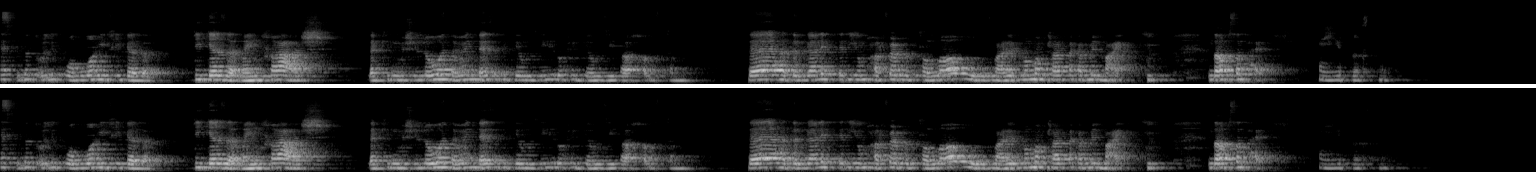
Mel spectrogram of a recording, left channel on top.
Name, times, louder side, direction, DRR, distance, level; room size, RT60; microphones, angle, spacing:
voice 1, 0.0-1.6 1.9-3.2 3.7-6.9 7.5-11.6 12.1-12.7, equal, ahead, 2 dB, 0.3 m, -26 dB
voice 2, 13.2-14.0, left 2 dB, 75° left, 9 dB, 0.3 m, -39 dB
3.7 x 2.7 x 2.6 m, 0.77 s
head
